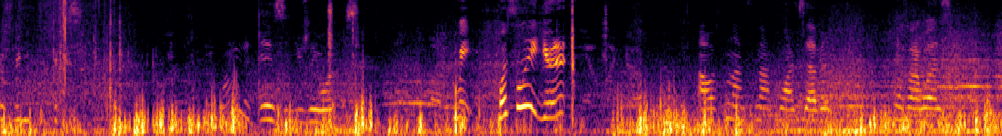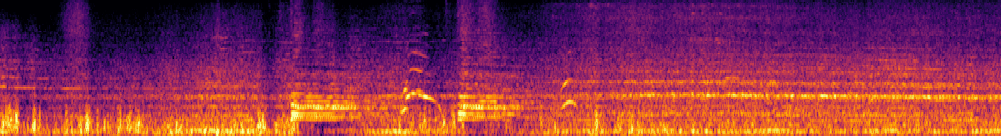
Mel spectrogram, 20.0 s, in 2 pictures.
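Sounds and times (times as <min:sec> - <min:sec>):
locomotive engine rumble: 0:00.0 - 0:20.0
train horn blasts: 0:09.4 - 0:11.0, 0:12.9 - 0:13.9, 0:14.6 - 0:15.4.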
